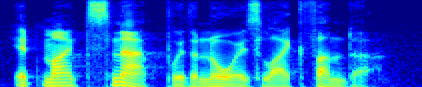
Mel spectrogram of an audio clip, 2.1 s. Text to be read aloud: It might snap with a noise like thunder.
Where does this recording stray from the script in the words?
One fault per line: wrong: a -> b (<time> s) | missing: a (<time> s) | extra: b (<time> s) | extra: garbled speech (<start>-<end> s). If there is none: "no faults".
no faults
